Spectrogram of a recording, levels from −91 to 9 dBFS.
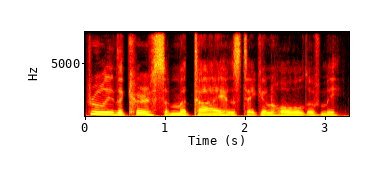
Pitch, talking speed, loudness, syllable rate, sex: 140 Hz, 180 wpm, -16 LUFS, 4.4 syllables/s, male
